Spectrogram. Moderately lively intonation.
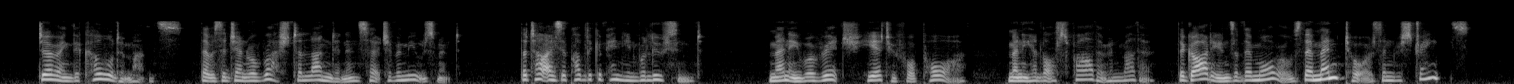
Yes: average, 4.8 semitones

